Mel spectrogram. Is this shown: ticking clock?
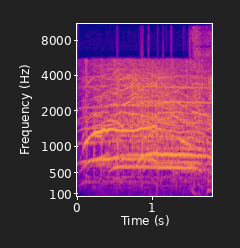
no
